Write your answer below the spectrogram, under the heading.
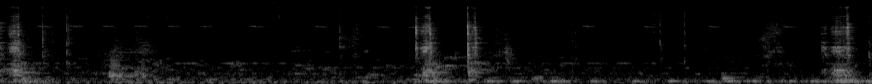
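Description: Scattered sharp clicks and rubbing from a small circuit board and its wires being handled and turned in the fingers, with a low pulsing hum starting about two-thirds of the way in.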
